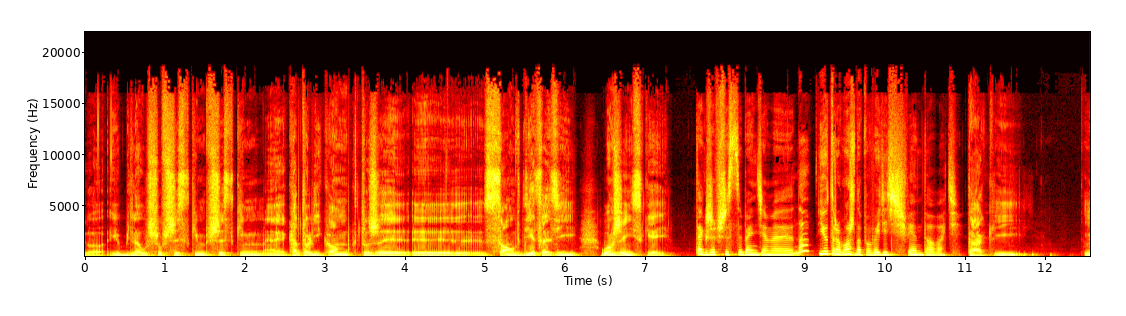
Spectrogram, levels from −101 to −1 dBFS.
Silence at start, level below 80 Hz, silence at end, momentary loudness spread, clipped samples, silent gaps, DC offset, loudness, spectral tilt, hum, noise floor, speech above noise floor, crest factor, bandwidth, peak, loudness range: 0 s; -28 dBFS; 0 s; 7 LU; under 0.1%; none; under 0.1%; -13 LUFS; -4.5 dB/octave; none; -41 dBFS; 29 dB; 12 dB; 19 kHz; 0 dBFS; 2 LU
